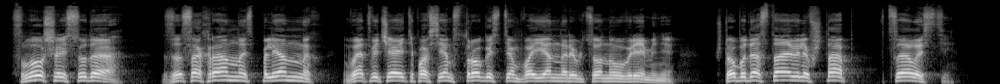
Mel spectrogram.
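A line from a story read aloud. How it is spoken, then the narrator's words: Shouting. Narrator (Russian): он закричал казакам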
